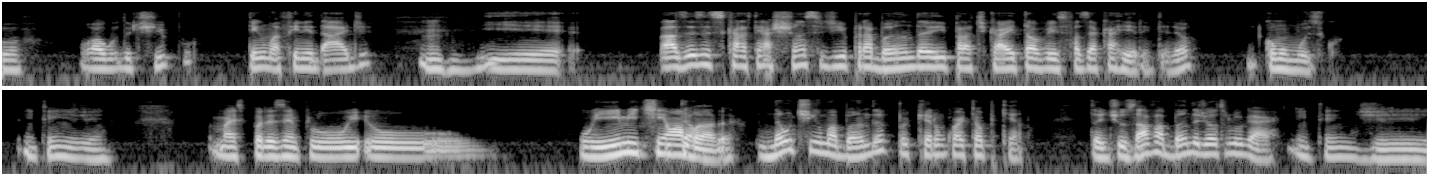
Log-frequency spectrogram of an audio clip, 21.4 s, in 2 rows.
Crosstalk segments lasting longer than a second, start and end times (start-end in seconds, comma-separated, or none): none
